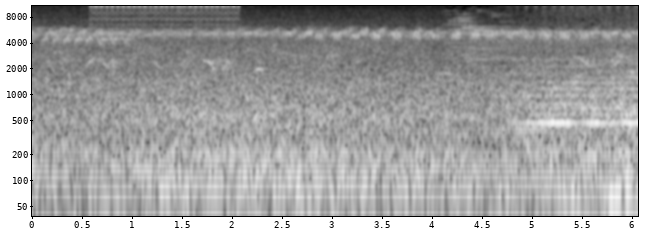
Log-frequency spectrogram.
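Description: Crickets chirring steadily in a high, finely pulsing trill over a background hiss. About five seconds in, a steady low note joins.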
